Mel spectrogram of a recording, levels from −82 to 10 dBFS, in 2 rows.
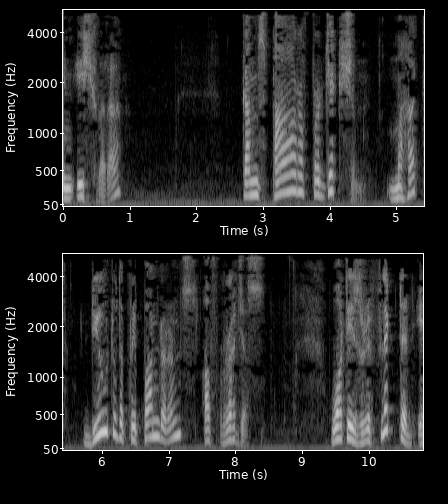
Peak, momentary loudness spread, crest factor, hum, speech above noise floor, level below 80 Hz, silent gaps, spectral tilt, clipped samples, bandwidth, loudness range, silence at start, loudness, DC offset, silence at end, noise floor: -2 dBFS; 14 LU; 20 dB; none; 29 dB; -52 dBFS; none; -7 dB/octave; under 0.1%; 5.4 kHz; 3 LU; 0 s; -22 LUFS; under 0.1%; 0 s; -50 dBFS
